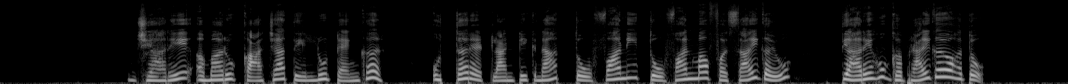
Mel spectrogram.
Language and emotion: Gujarati, fearful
